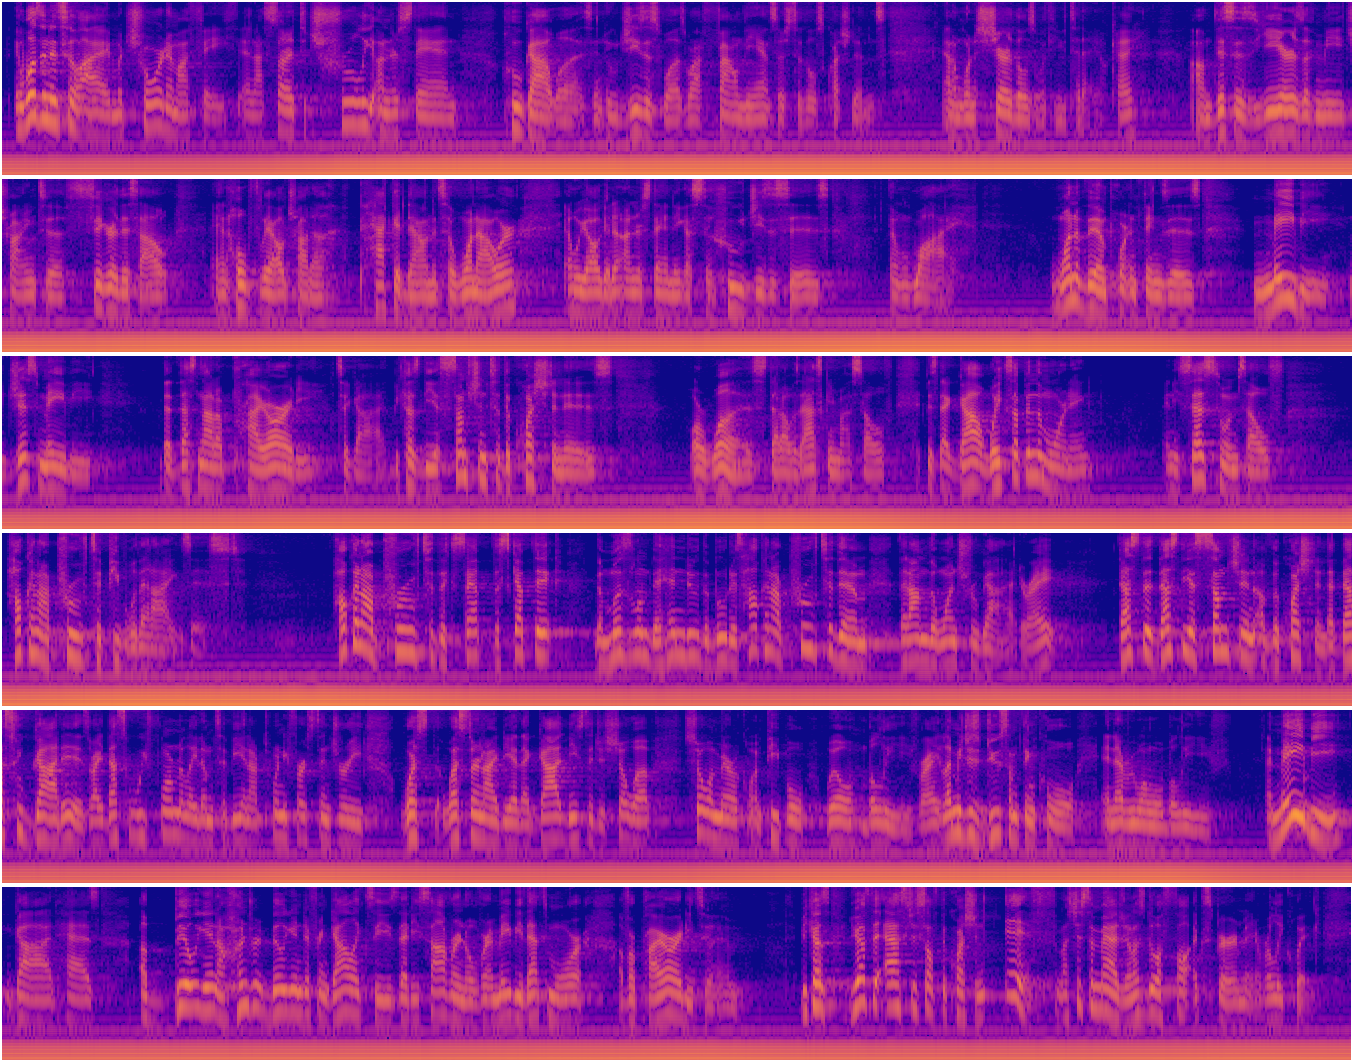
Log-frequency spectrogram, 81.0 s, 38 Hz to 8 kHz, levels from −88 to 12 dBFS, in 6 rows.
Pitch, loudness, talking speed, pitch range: 125 Hz, -30 LUFS, 185 wpm, 110-165 Hz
